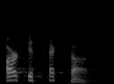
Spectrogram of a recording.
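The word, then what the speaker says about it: architecton (ἀρχιτέκτων): And the word builder in Greek, again, the language of your New Testament, the word that's translated builder is pronounced architecton.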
